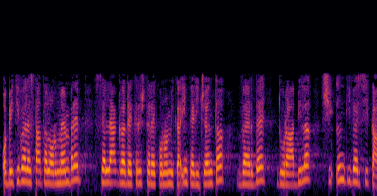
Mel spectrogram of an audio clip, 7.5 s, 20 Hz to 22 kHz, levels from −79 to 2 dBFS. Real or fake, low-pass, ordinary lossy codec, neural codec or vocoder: real; 5.4 kHz; none; none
